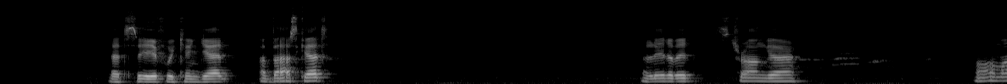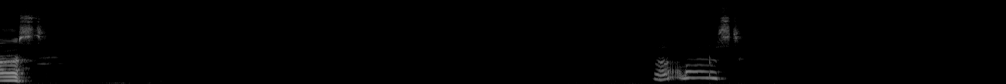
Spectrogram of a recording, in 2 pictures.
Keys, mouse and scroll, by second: 0.2 ctrl+s, 1.7 click, 3.5 click, 4.2 click, 4.6 click, 5.4 click, 8.3 click, 10.0 click, 10.9 click, 11.7 click, 17.0 click, 18.2 click, 18.8 click.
